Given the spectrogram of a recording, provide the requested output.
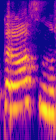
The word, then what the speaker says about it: próximo: Em próximo, X tem som de S.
